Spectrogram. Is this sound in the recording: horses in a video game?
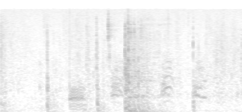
yes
